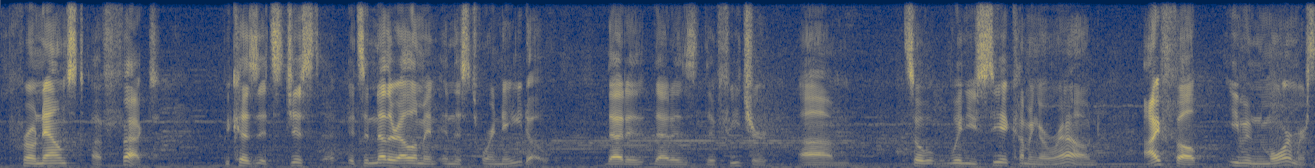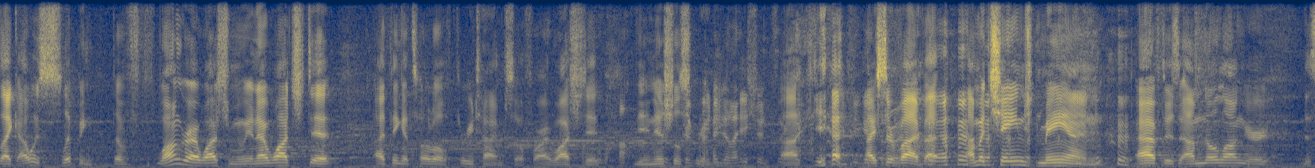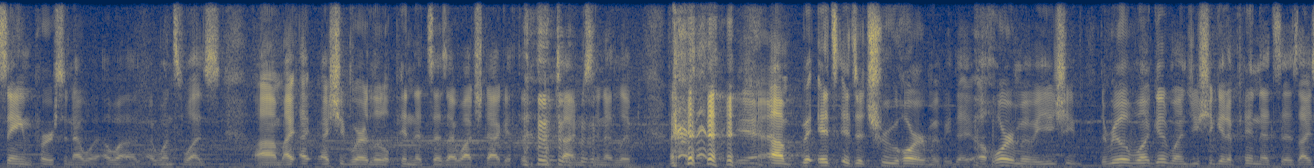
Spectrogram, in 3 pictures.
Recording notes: Live at the Death Parade Film Fest! Our recording series that took place at the Death's Parade Film Fest in Red Bluff California.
